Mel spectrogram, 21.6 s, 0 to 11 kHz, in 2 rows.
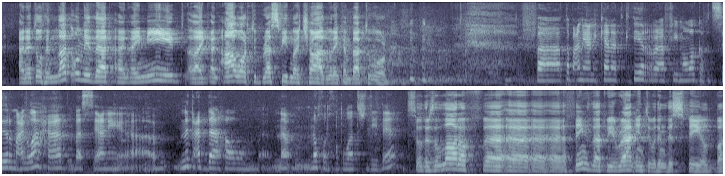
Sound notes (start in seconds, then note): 0.0 speaking arabic; 4.9 laughter; 8.1 speaking arabic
